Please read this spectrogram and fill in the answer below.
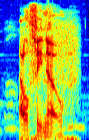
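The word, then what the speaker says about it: Alphinaud: worse I have already received wood from alfino alfino you can remember that's how you pronounce his name Alpha nov his founding particularly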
